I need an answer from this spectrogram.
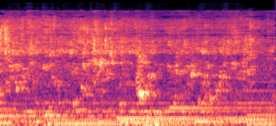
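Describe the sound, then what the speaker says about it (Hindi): Water drips and trickles inside an artificial cave temple, a steady wet patter with splashy detail and a constant close hiss, with no talking. "ऊपर से भी टपक रहा है यहाँ पे पानी।"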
